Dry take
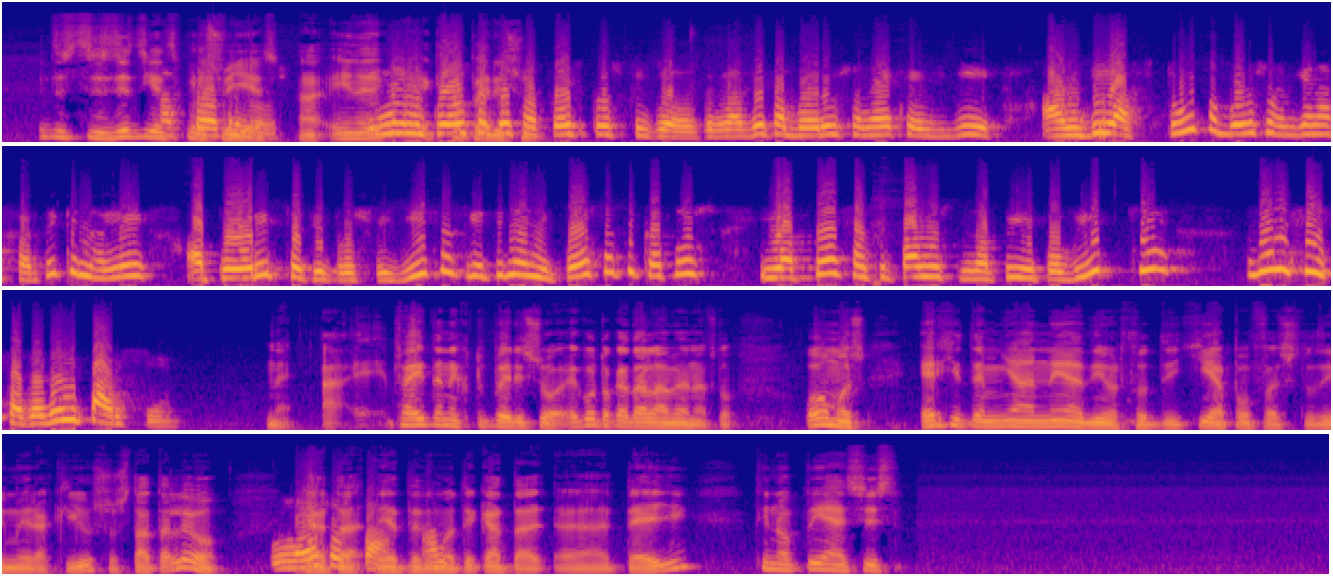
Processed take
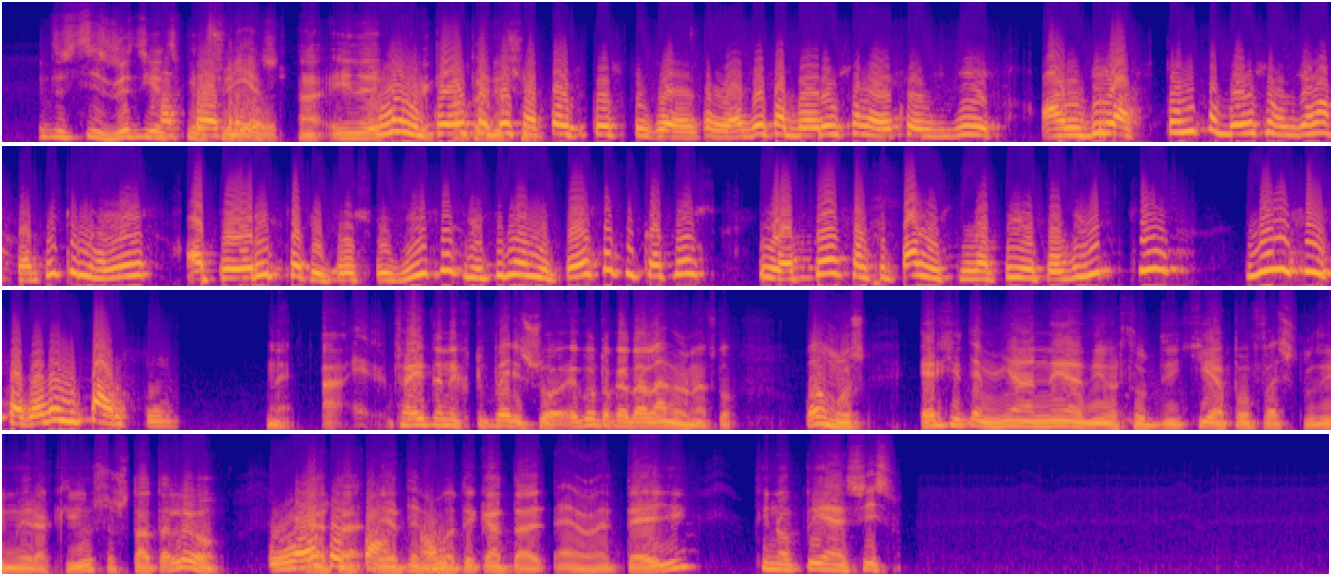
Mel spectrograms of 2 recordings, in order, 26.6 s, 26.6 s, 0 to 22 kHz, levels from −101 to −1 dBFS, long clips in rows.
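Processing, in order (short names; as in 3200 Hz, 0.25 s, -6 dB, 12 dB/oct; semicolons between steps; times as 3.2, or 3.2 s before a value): sample leveller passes 2; record warp 78 rpm, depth 250 cents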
